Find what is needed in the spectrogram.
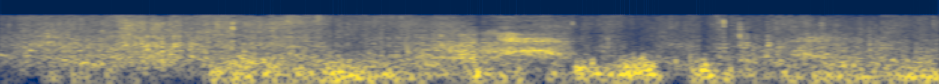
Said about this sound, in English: And now we're come to a nice place where we can take a general ride down. Beautiful snow. It's packed powder.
